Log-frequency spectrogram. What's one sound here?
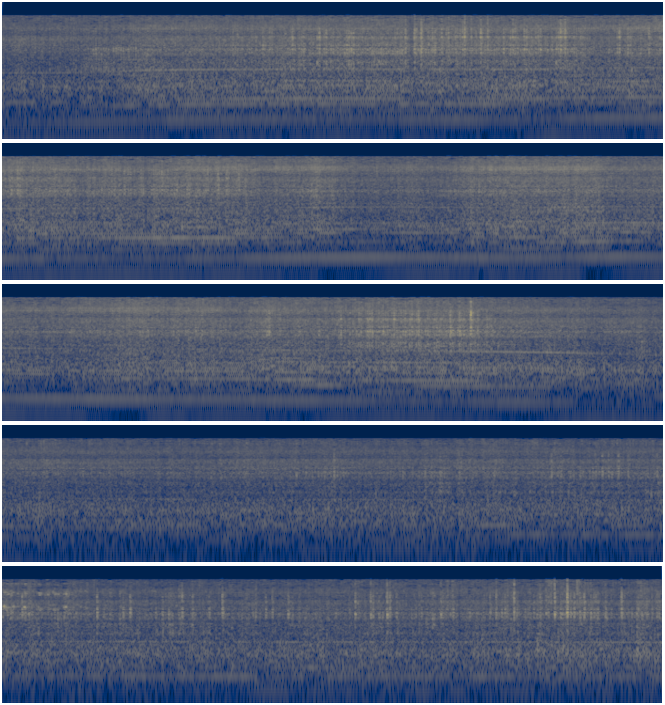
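A small aircraft engine drones loudly, then drops to a lower idle.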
